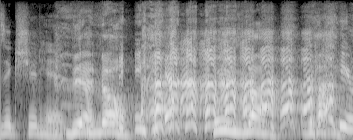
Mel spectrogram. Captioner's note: laugh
